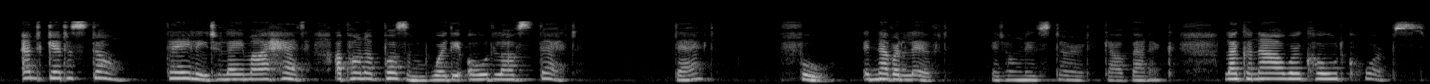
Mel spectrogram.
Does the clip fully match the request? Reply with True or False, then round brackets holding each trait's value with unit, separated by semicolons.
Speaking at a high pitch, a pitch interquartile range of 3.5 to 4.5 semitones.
True (230 Hz; 4.2 semitones)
